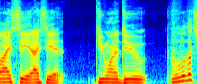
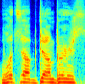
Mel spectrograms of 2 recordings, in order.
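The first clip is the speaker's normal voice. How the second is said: put-on gravelly hero voice. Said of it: "Batman would never say this".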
